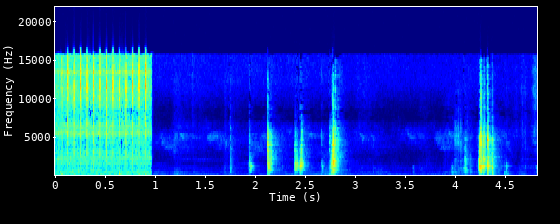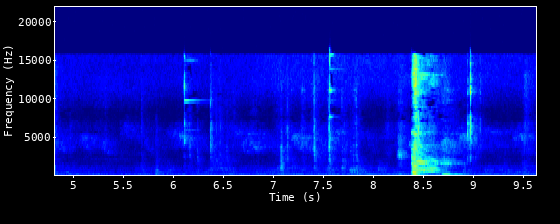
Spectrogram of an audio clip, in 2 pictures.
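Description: Mercedes-Benz W210 engine running with a rapid, even ticking, cut off suddenly about a second in. After it come a few scattered light clicks and taps, and one short louder sound near the end.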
